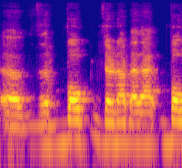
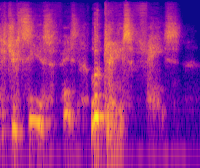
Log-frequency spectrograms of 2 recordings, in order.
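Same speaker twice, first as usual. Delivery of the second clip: hushed, gossipy whispered chatter; 8 dB quieter than usual. Voicing onlookers whispering about a scarred face: gossipy crowd whispers. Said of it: "you start to hear, like, whispers".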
